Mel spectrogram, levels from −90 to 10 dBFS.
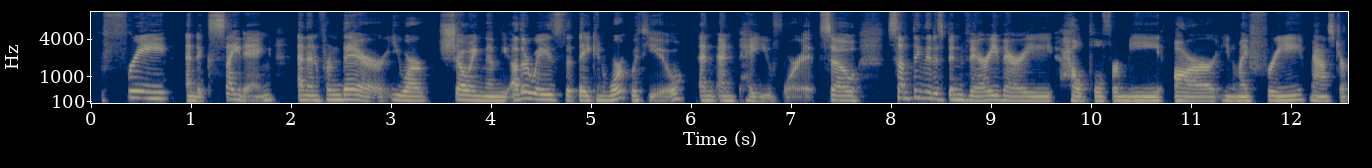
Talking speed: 200 wpm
